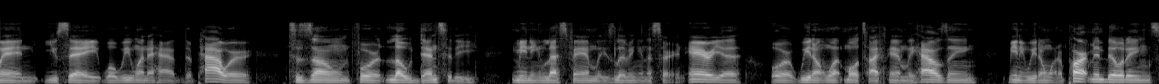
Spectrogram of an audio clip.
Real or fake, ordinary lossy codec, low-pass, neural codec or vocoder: real; AAC, 48 kbps; 7.2 kHz; none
